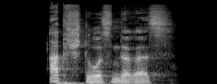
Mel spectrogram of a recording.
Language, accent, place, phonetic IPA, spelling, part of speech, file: German, Germany, Berlin, [ˈapˌʃtoːsn̩dəʁəs], abstoßenderes, adjective, De-abstoßenderes.ogg
- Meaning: strong/mixed nominative/accusative neuter singular comparative degree of abstoßend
